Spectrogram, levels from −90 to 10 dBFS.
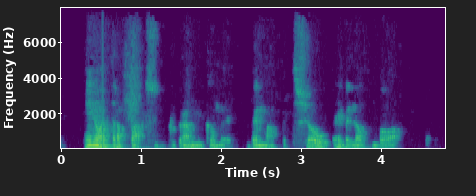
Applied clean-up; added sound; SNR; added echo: none; none; none; none.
